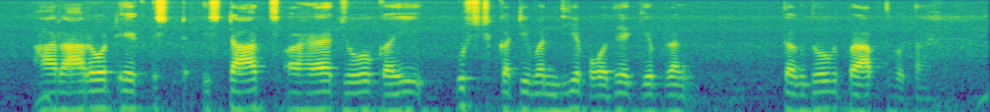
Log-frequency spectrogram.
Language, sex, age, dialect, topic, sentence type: Hindi, male, 46-50, Kanauji Braj Bhasha, agriculture, statement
